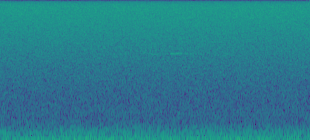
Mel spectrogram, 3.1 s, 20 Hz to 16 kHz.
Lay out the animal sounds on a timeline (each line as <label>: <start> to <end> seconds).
Black-throated Green Warbler (Setophaga virens): 1.3 to 2.0 seconds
